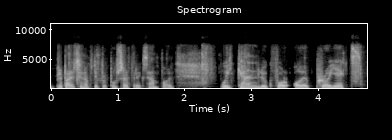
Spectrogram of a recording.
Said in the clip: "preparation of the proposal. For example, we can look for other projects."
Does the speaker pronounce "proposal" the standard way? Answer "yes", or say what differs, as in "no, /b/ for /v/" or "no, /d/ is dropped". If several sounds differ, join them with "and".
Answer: no, /s/ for /z/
